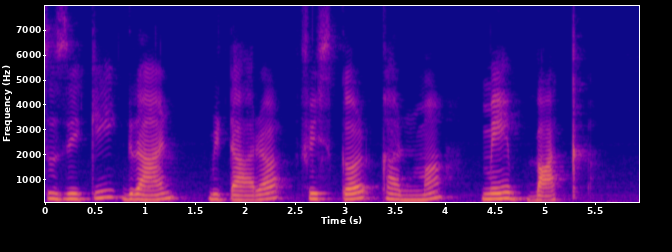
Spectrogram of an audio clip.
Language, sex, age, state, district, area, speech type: Telugu, female, 18-30, Andhra Pradesh, Guntur, urban, spontaneous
